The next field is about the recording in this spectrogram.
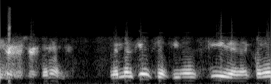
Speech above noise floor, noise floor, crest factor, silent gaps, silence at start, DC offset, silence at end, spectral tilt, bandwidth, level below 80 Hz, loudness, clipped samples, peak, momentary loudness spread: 32 dB; -43 dBFS; 14 dB; none; 0 s; under 0.1%; 0 s; -4 dB/octave; 9.6 kHz; -62 dBFS; -14 LUFS; under 0.1%; 0 dBFS; 7 LU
